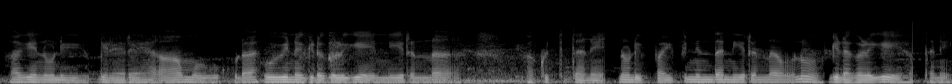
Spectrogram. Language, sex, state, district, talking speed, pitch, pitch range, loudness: Kannada, male, Karnataka, Bijapur, 100 wpm, 105 Hz, 100-110 Hz, -29 LUFS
